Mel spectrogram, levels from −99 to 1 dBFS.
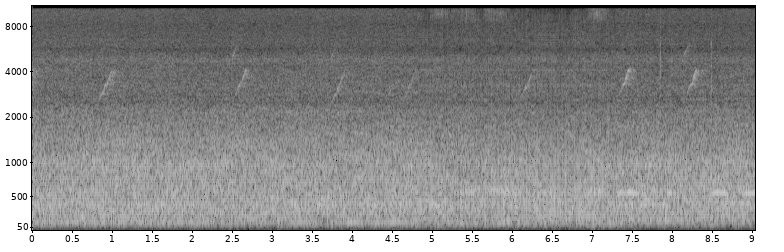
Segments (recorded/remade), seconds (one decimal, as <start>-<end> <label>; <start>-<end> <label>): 0.0-4.8 recorded; 4.8-7.3 remade; 7.3-9.0 recorded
